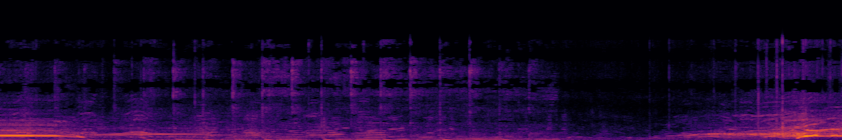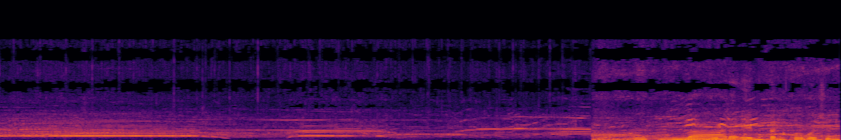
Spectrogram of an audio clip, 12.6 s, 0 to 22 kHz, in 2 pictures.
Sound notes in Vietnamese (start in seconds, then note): 2.6 Vỗ tay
